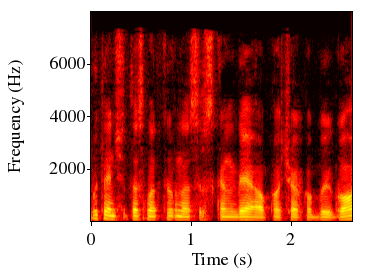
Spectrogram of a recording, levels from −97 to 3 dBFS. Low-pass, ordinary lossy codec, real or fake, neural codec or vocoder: 7.2 kHz; AAC, 48 kbps; fake; codec, 16 kHz, 4 kbps, FunCodec, trained on Chinese and English, 50 frames a second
